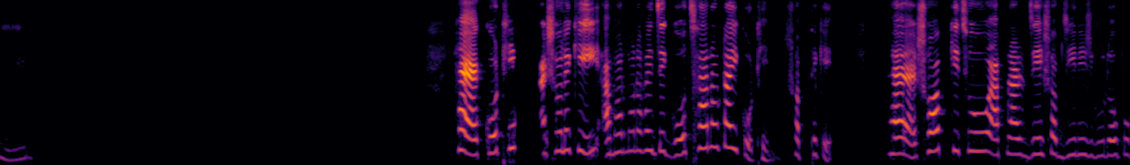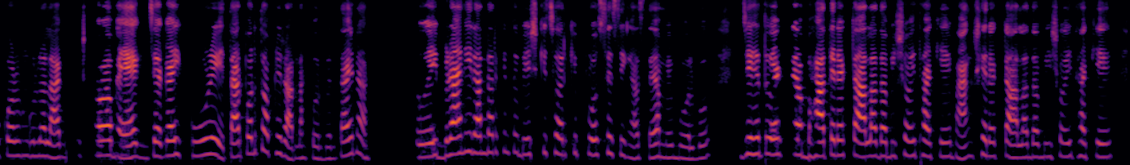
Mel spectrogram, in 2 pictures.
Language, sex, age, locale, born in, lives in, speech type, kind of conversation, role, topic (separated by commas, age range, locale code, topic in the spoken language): Bengali, female, 35-39, bn-BD, Bangladesh, Bangladesh, conversation, unstructured, none, আপনার প্রিয় রান্নার পদ কোনটি, এবং কেন?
